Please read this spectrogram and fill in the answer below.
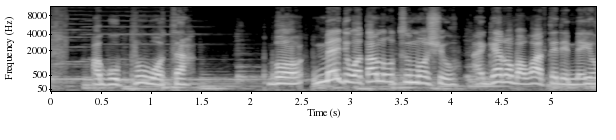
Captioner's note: speaking in foreign language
